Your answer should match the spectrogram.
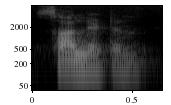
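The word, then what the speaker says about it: charlatan: हैं और इंग्लिश में इसे कहा जाता है सालेटन। इंग्लिश का प्रोनाउंसिएशन आप विशेष तौर पे याद रखें।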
